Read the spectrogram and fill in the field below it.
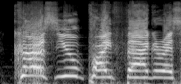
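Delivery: high, loud villain cursing; villainous shout. Acted. Cultists cursing Pythagoras, hammed-up villain shout.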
